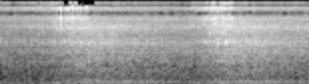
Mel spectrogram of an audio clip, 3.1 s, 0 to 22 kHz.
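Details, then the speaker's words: 1988 Jeep Wrangler YJ with a rebuilt engine, after an electric fuel pump conversion: picks up cleanly on the blip with no bog. When cold it used to fall on its face and almost die; it now runs much better. "yeah, before, like I was saying earlier, you'd go like that, it'd fall on its face and almost die when it's cold. And oh yeah, it's running way, way better now."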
